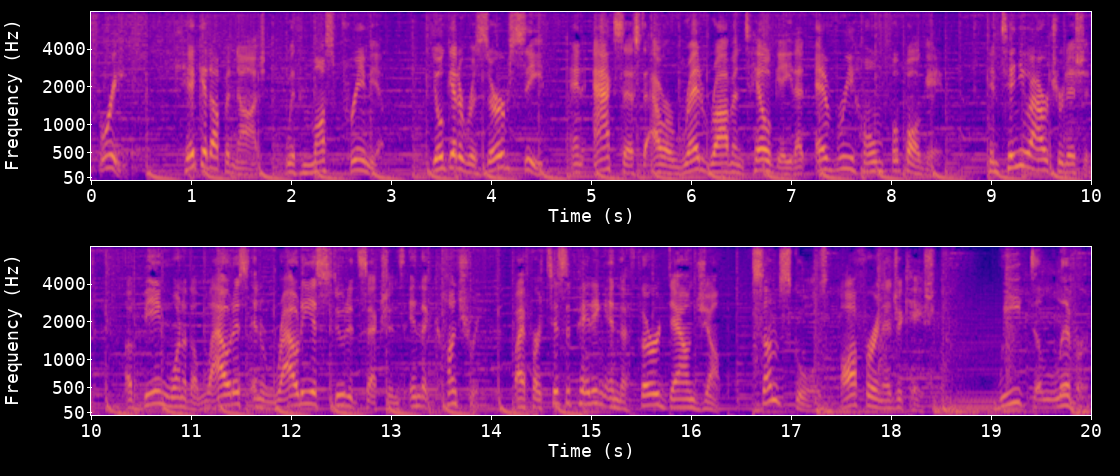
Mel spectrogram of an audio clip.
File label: Upbeat University College; Voice123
